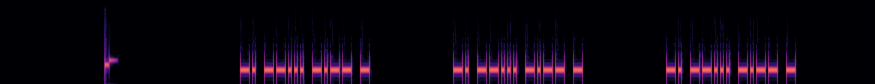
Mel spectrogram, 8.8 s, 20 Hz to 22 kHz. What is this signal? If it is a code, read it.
Morse code, heard as a keyed tone, about 39 wpm, 700 Hz. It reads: N7YT N7YT N7YT
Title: Call Signs Repeated 2x - 40wpm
